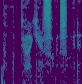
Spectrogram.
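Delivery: real frustrated whisper while searching; whispering to himself. Real, not acted. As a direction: breathe it out, barely voiced. Searching for the tweet under breath.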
